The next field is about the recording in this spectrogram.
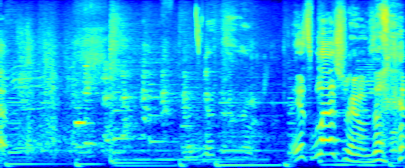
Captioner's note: laughter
